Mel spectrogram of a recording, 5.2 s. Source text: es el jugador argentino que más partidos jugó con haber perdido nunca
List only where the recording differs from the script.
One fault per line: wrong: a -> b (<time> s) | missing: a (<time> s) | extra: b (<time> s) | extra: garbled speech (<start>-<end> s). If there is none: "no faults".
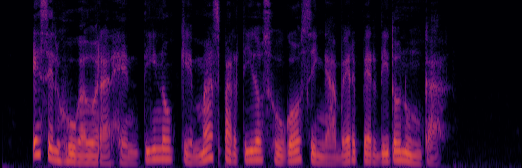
wrong: con -> sin (3.0 s)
